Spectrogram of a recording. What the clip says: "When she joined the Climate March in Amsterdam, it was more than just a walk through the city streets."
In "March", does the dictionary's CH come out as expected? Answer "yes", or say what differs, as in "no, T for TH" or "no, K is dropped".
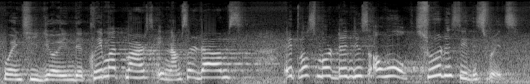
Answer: no, S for CH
